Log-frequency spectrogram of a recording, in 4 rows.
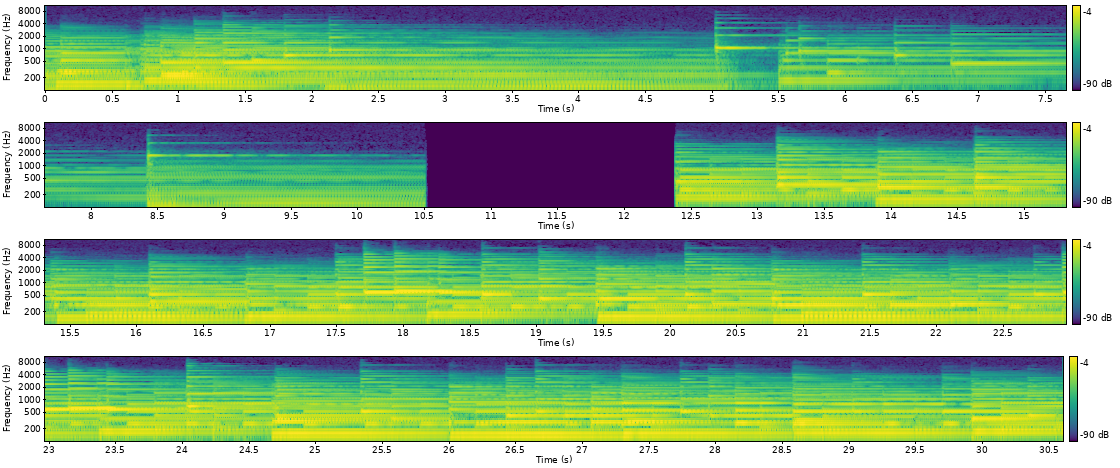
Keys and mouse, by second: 0.8 shift+f, 1.0 shift+click, 2.4 shift+f, 2.6 shift+click, 4.4 shift+middle click, 6.8 shift+click, 7.4 shift+middle click, 8.8 shift+right click, 9.0-11.0 middle drag, 11.1 middle click, 11.4 middle click, 11.7 middle click, 12.3 middle click, 18.2 click, 19.3 g, 19.8 click, 20.1 f, 20.3 click, 22.1 f, 22.3 click, 24.0 middle click, 24.7 f, 24.7 click, 25.4 middle click, 26.2 click, 29.2 click.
